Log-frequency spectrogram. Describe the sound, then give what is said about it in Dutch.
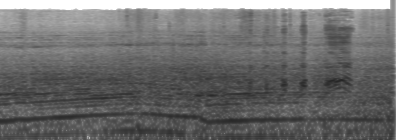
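A Renault Megane RS Trophy R hot hatchback's engine runs with a steady, droning hum and a slight dip in pitch midway, holding at an even, fairly loud level throughout with faint background noise. “Renault zelf beschrijft hem als de auto voor de circuitliefhebber die ook echt kan rijden.”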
